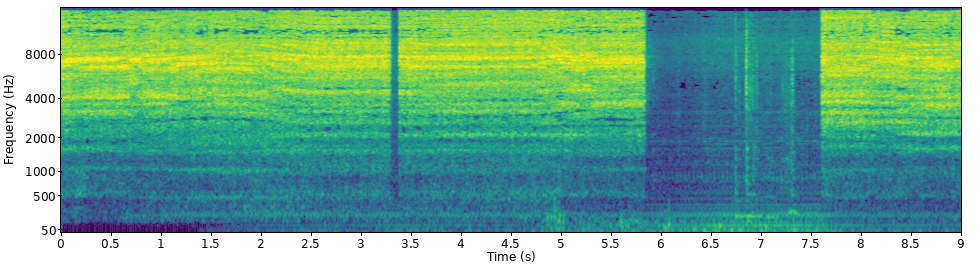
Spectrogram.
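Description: Compressed-air spray gun with a red suction canister hissing loudly as it blasts degreaser through a removed EGR pipe to wash out carbon deposits. It stops for a split second a little over three seconds in, then pauses for nearly two seconds past the middle before firing again.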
